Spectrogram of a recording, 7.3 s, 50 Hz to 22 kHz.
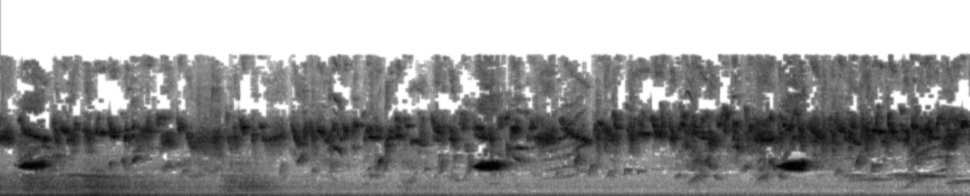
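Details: Recorded in Poland in 2018 among breeding European goldfinches: a steady, bright, high twittering song flowing continuously, punctuated every couple of seconds by a clear, lower chirp note.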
